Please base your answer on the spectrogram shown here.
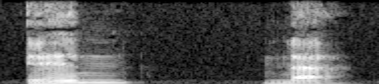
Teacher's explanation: حرف اول رو حذف میکنند و حرف دوم رو با استحکام و شدت بیشتری ادا میکنند · Term: حرف مشدد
